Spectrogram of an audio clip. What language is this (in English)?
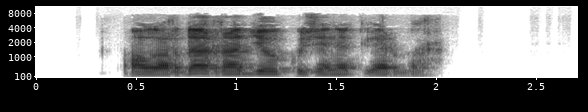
Tatar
